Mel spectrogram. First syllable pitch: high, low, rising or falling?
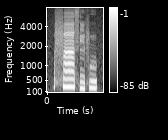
high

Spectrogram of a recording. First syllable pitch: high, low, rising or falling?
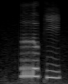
falling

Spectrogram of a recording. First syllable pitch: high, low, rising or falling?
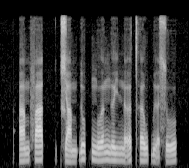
rising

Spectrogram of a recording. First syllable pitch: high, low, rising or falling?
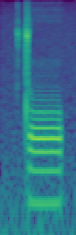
high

